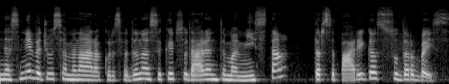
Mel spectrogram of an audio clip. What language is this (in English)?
Lithuanian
